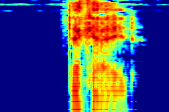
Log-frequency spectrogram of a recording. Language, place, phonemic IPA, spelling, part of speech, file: English, Queensland, /ˈdekæɪd/, decade, noun, En-au-decade.ogg
- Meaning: A group, set, or series of ten , particularly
